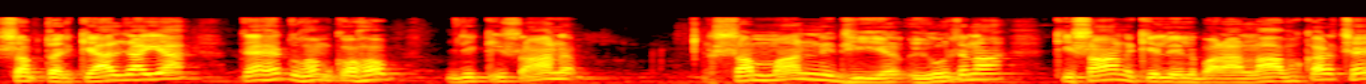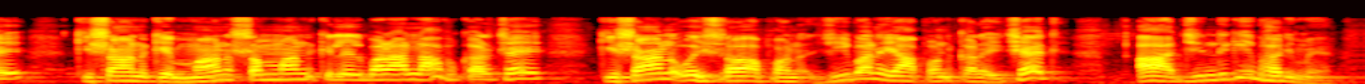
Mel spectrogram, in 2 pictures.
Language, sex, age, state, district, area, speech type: Maithili, male, 45-60, Bihar, Muzaffarpur, rural, spontaneous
